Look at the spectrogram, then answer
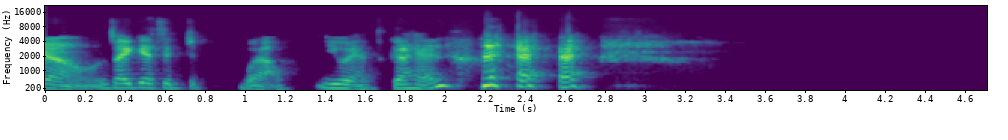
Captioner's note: chuckling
